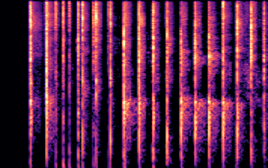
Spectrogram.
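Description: One person claps by hand roughly a dozen times in quick, slightly uneven succession, close and crisp, with a brief pause partway before the claps resume.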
